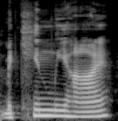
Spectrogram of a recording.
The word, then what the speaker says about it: McKinley High: And fans and critics have all felt the show was, well, I guess tired, with students who already graduated from McKinley High. Is that how you pronounce it? McKinley High? – Yeah, you're right.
